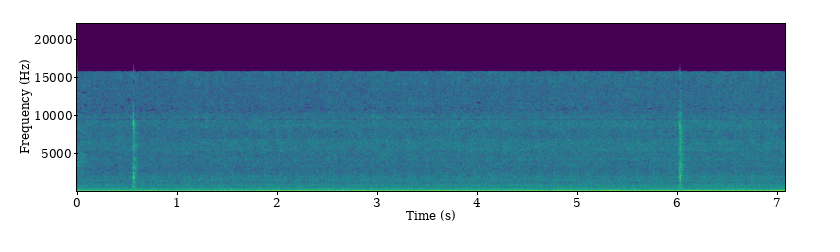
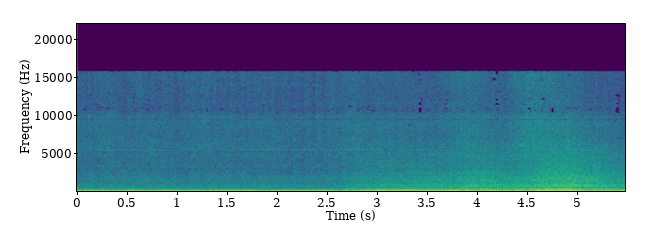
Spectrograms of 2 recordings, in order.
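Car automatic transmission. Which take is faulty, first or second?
second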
